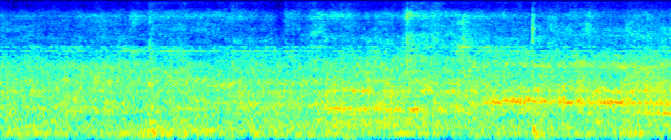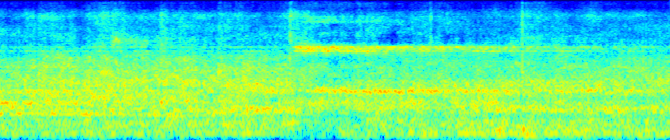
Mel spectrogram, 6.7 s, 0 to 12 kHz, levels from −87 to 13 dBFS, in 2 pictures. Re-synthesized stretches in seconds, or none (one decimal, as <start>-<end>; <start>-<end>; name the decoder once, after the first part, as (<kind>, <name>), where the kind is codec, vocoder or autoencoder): 0.0-6.7 (codec, HILCodec)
